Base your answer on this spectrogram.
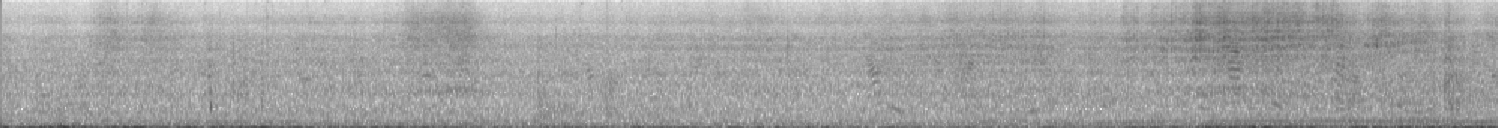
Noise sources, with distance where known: small-sounding engine, far; person or small group talking, far

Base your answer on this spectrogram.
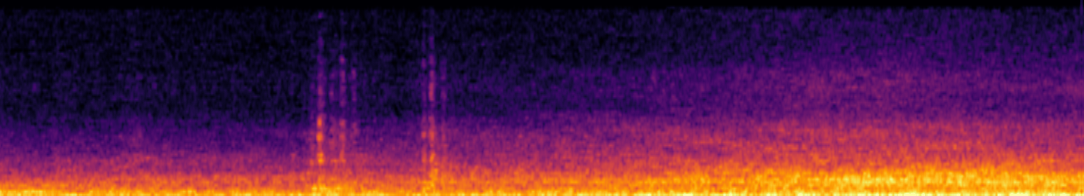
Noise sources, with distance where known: engine of unclear size

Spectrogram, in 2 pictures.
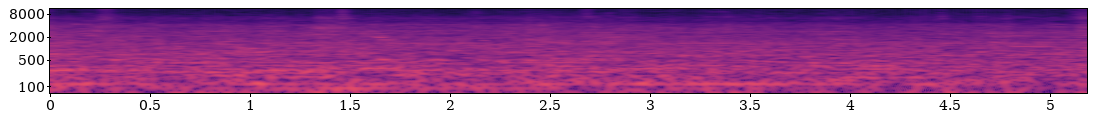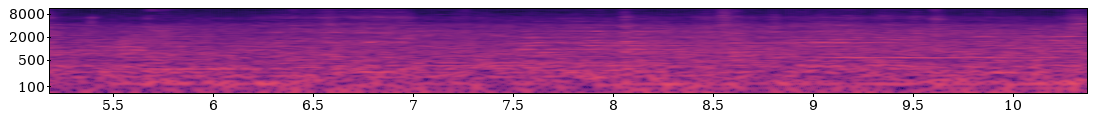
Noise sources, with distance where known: car horn, far; unidentified alert signal, far; person or small group talking, far

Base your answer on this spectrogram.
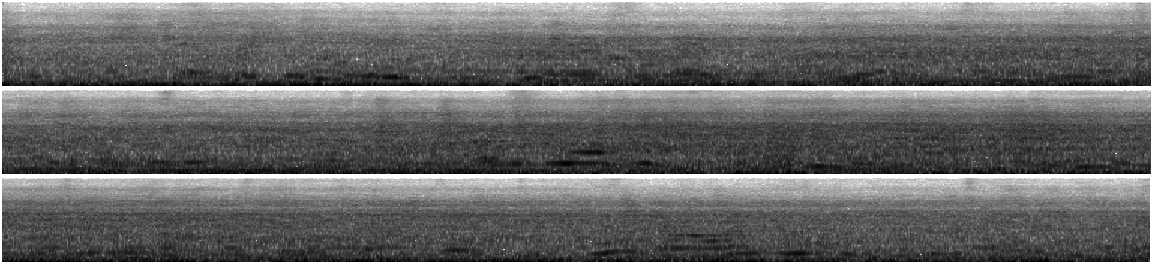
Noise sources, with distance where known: person or small group talking, far

